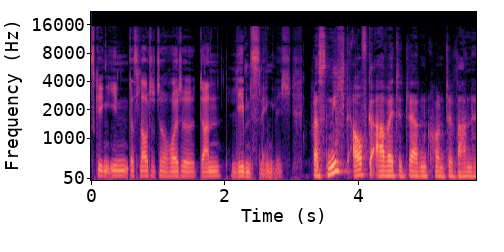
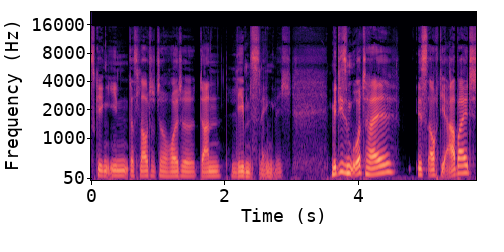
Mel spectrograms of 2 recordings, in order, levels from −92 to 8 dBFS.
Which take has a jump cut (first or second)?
first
